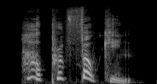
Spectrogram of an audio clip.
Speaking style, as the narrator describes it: exclaimed Pandora, pouting her lips

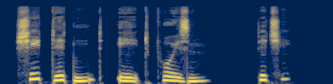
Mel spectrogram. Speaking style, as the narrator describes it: Shallan asked softly

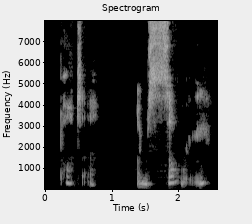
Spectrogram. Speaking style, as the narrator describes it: Draco mumbled

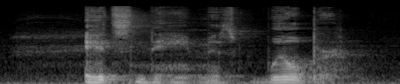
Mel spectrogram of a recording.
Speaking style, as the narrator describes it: she whispered to herself

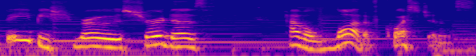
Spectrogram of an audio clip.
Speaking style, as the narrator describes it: GROUNDO laughed again and said

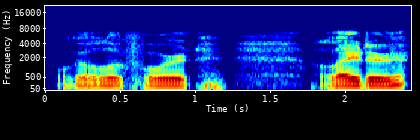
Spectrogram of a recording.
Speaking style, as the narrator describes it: he groaned

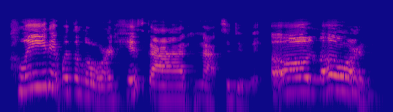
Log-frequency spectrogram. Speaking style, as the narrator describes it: he exclaimed

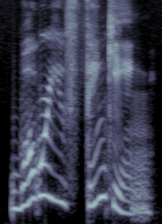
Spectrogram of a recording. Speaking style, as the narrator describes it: she blurted before she could douse the urge

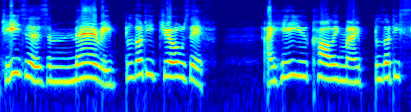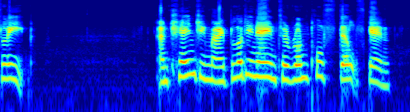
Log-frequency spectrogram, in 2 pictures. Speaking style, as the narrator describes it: exclaiming

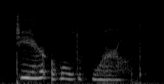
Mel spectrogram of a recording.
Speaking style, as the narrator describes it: murmured

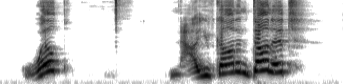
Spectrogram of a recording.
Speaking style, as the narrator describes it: Roland hollered after me

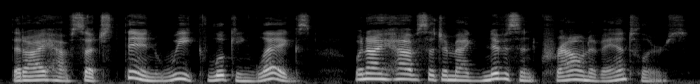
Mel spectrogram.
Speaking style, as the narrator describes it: sighed

